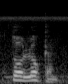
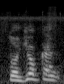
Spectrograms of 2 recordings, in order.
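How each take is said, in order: First: The middle consonant sounds like an L. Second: The middle consonant sounds like a Y. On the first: The speaker calls it right. "Es una L, son dos L" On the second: The speaker calls it wrong. "los locutores lo dicen, pero está mal dicho"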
